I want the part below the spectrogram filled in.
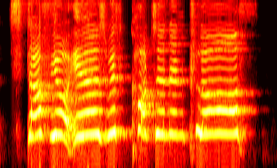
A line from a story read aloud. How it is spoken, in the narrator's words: yelled Ishak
